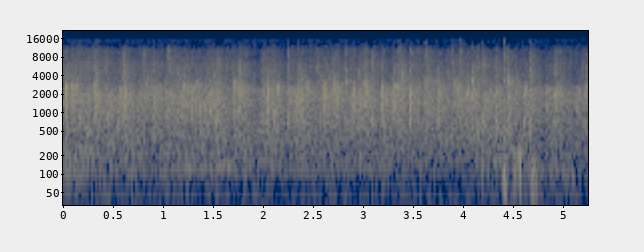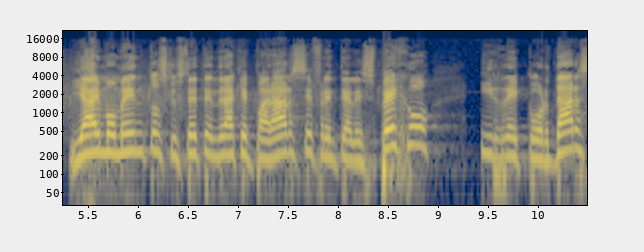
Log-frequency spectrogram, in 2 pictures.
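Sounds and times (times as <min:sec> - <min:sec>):
crowd applauding: 0:00.0 - 0:06.7
speech: 0:05.3 - 0:10.4.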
